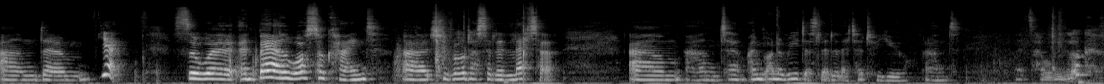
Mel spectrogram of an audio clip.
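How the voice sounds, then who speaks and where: A woman with a German accent speaks at a fairly slow pace in a fairly high pitch, her loudness swinging widely and her pitch varying in an ordinary way, with noticeable background noise and audible room echo. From Germany. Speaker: children's bookshop owner, storyteller. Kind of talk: story time reading for children. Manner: hesitant, many fillers.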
